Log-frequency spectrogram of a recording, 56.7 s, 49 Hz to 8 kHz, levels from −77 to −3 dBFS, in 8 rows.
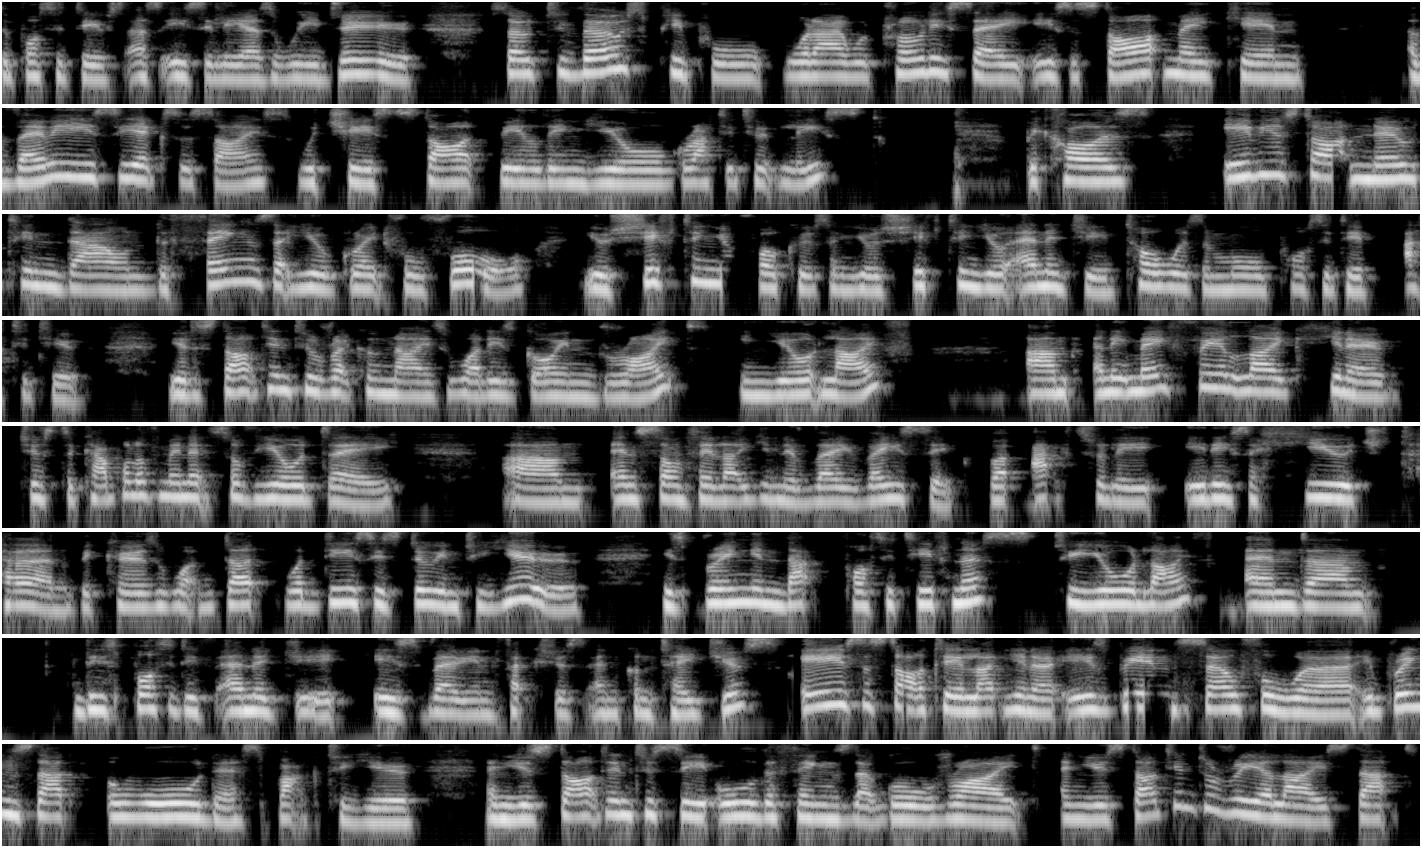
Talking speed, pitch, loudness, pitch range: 165 wpm, 205 Hz, -20 LUFS, 190-225 Hz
